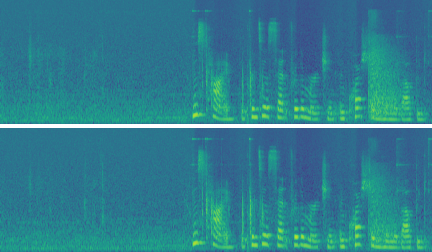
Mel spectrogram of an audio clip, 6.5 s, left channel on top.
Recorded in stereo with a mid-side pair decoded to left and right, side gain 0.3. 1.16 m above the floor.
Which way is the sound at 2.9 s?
5° left.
